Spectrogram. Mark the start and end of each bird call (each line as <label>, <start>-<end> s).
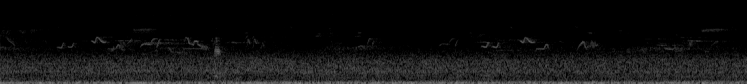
Common Yellowthroat (Geothlypis trichas), 0.0-0.6 s
American Robin (Turdus migratorius), 0.0-7.4 s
